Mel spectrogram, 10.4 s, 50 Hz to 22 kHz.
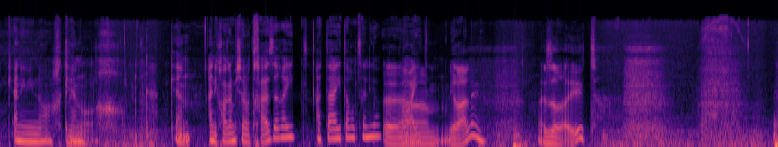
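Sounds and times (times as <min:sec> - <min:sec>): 
speech: 0:00.2 - 0:01.8, 0:02.4 - 0:08.7
loud breathing into the microphone: 0:06.5 - 0:07.2, 0:08.2 - 0:10.3.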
